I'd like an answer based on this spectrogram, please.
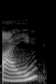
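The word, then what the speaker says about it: pine: ई को हम प्रोनाउंस नहीं करेंगे और ई से पहले जो भी लेटर आ रहा है, यानी एन आ रहा है, यहाँ पर टी आ रहा है, तो इनका उच्चारण हम थोड़ा लंबा कर देंगे।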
